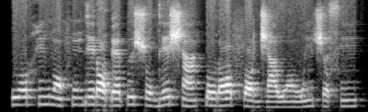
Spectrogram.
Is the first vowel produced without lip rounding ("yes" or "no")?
no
